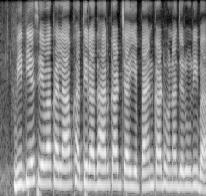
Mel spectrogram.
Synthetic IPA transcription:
ʋiːd̪ijeseːʋakʰalaːb̚ʱkʰaːt̪ɪɾəd̪ʱaːɾkaːɾɖ̚t͡ʃaːɦiepɛːnkaːɾɖɦoːnazɐɾuːɾibaː

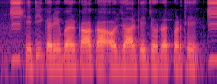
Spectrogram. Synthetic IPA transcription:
kʰeːt̪ikəɾebəɾkaːkaɔ̰ːɾd͡ʒaːɾked͡ʒəɾuːɾət̪̚pɐɽt̪ʰeː

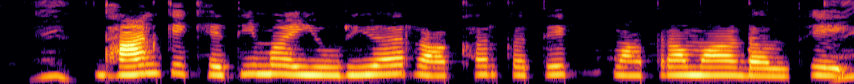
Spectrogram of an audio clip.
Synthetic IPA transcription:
d̪ʱaːnkekʰeːt̪imẽjuːɾiəɾːaːkʰəɾkət̪ek̚maːt̪ɾamaɖəlt̪ʰeː

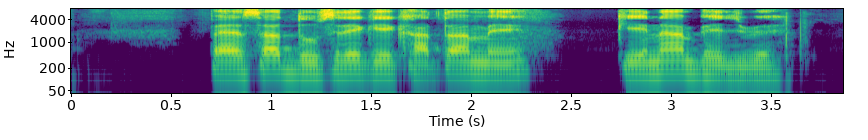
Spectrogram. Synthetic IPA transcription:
pɛːsad̪uːsɾekekʰaːt̪amẽ | keːnabʱeːd͡ʒbeː

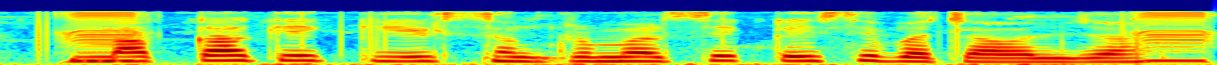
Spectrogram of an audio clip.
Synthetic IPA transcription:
məkːakekiːʈsə̃ŋkɾəməɽsekɐisebɐt͡ʃaːʋəld͡ʒaː

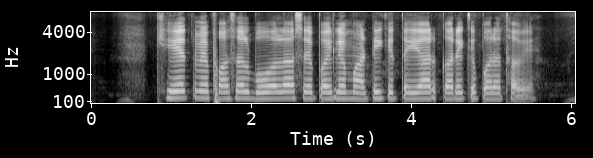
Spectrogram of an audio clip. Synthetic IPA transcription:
kʰeːt̪mẽpʰəsəlbolasepəɦɪlemaːʈiket̪əjːaːɾkəɾekepəɾət̪ɦə̰ʋḛː

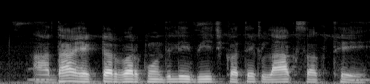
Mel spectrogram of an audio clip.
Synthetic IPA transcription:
aːd̪ʱaɦek̚ʈəɾbəɾkõːnd̪ʱlibiːt͡ʃkət̪eklaːksəkt̪ʰe

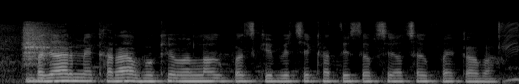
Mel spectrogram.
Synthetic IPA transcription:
bəd͡ʒaɾmekʰəɾabɦokʰeβalaupət͡ʃkebet͡ʃekʰat̪iɾsəbseəːʃʰəʊpajkaba

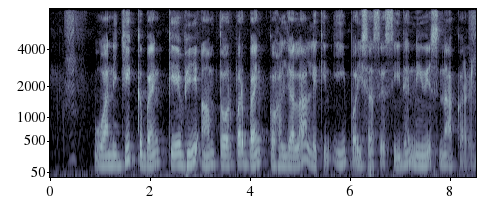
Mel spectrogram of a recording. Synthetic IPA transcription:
waːnd͡ʒikbɛ̃ːŋkːebʱiaːmt̪ɔːɾpəɾbɛ̃ŋkːəɦəld͡ʒaːlalekḭnipə̰ɪsasesḭd̪ʱeniʋesna̰kə̰ɾḛːl

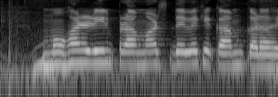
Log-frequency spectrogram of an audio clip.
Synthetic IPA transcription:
moːɦənɾiːnpɾaːməɾsd̪eːʋekʰekaːmkɐɽaɦe

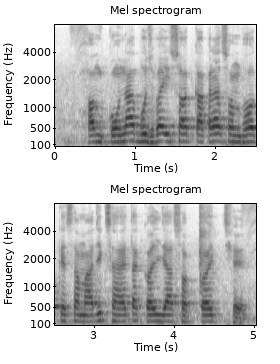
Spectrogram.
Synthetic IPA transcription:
həmkonabud͡ʒʱbəjsəɡ̚kəkɾasəmbʱəwkesamad͡ʒiksəɦajt̪akəld͡ʒasəkəjt̪̚t͡ʃʰɛ

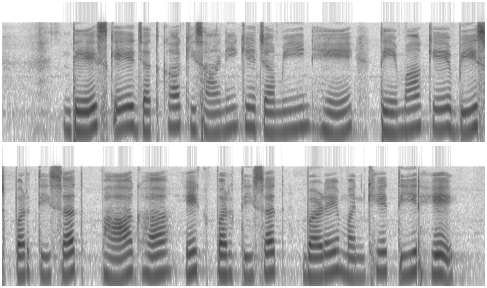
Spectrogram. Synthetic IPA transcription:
d̪eːsked͡ʒɐt̪kakɪsaːniked͡ʒɐmiːnɦẽt̪eːmakebiːspəɾt̪ɪsət̪ | bʱaːɡɦeːkpəɾt̪ɪsət̪ | bəɽemə̃ŋkʰet̪iːɾɦɛː

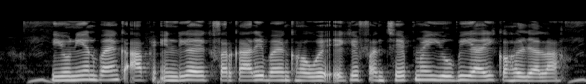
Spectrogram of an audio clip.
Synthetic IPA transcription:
juːnijənbɛ̃ːŋka̰ːpʰɪ̰̃ɳɖijaeːksəɾkaːɾibɛ̃ːŋkɦɛɦʊeʔeːkepə̃nt͡ʃʰeːpmẽjuːbiaːikəɦəld͡ʒaːlaː

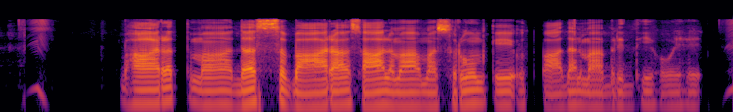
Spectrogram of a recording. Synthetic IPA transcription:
bʱaːɾət̪mãd̪əsbaːɾʔasaːlmãmɐsɾuːmkeʊt̪paːd̪ənmã̰bɾɪd̪ʱːiɦoːeɦɛː

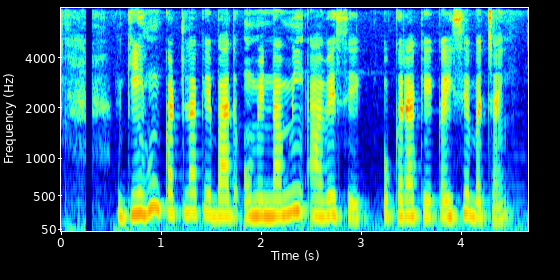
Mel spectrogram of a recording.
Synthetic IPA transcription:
ɡĩːɦũkəʈlakebaːd̪omẽnɐmːĩʔaːʋeseʊkɾakekɐisebət͡ʃaːḭ̃ː

